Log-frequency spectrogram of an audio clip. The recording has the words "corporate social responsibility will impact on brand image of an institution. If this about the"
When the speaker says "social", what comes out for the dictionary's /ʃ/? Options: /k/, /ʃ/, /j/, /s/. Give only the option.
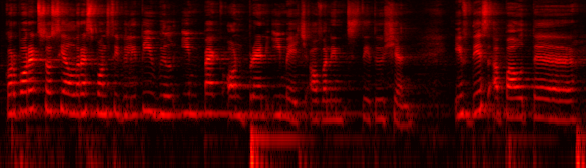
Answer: /s/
